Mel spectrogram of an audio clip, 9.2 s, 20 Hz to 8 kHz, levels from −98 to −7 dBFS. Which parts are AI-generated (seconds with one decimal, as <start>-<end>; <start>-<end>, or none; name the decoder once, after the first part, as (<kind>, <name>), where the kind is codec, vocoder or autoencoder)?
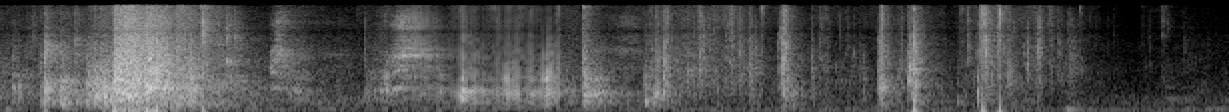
3.1-4.2 (vocoder, BigVGAN v2)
